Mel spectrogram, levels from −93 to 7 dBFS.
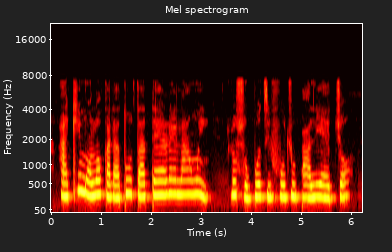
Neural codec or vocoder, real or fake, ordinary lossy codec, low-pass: none; real; MP3, 96 kbps; 7.2 kHz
